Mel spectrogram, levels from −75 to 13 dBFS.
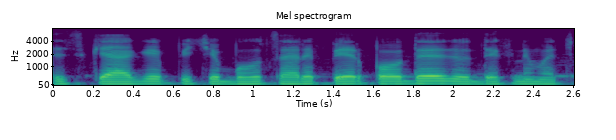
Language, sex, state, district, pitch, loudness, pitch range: Hindi, male, Bihar, Patna, 115 Hz, -16 LUFS, 115-120 Hz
